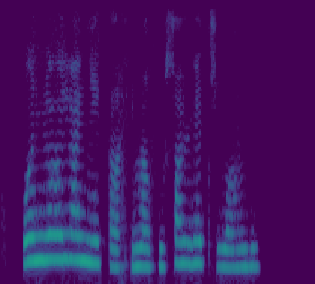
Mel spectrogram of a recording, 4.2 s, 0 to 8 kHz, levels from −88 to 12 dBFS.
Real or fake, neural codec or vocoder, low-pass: fake; codec, 16 kHz, 1 kbps, FreqCodec, smaller model; 7.2 kHz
